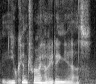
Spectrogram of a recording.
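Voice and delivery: hushed, resigned game master; half-whispered, weary consent; reluctant. Real, not acted. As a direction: give grudging permission under the breath. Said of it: "that's the same voice I hear a lot".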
